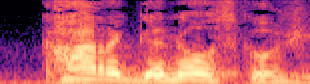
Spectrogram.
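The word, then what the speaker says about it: Kataginosko (καταγινώσκω): And therefore, it kataginoskos you. Damn. I hate it when it kataginoskos me. Kataginosko. K-A-T-A-G-I-N, long O, S-K, long O, kata gnosko.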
